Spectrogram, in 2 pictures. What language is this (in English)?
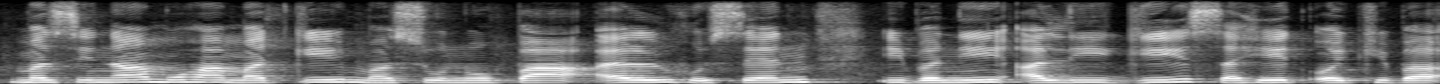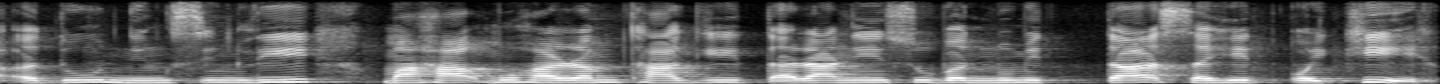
Manipuri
